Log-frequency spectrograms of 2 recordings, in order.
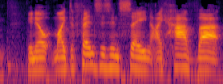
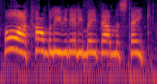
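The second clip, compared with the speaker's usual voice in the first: high, loud mock gasp of dismay; squealing mock alarm; mock horror; 12 semitones higher, 4 dB louder than usual. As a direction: act appalled at nearly making the mistake. Mock shock at own mistake.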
